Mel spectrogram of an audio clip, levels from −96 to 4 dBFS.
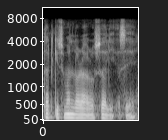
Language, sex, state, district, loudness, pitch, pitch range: Assamese, male, Assam, Hailakandi, -16 LUFS, 95 Hz, 95-105 Hz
